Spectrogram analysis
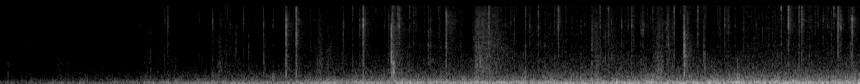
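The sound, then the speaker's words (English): A fire burning, starting faint and swelling into a steady rushing roar peppered with many small crackles and pops, with no voices. “Welcome, listener. I'm glad you're here. Take a seat next to the fire.”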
